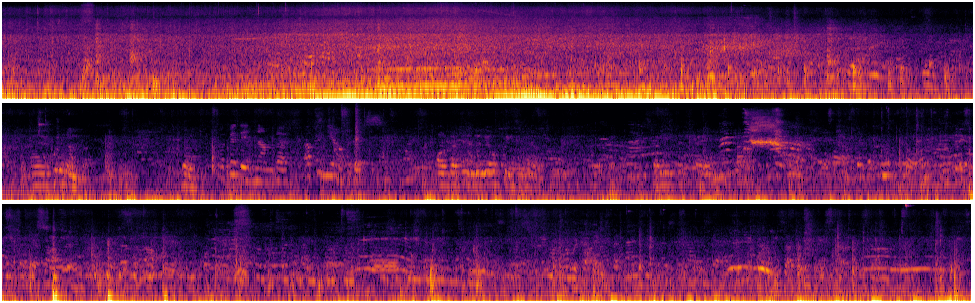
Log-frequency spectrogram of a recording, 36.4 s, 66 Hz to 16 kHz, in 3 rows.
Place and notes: Jacksons of Reading, Jacksons Corner, Reading, UK - Entering the auction at Jackson's of Reading, and attempting to pick up a bidding card
Jacksons of Reading was a family-owned department store in Reading opened in 1875 by Edward Jackson. The store was kept in the family, and traded goods to the public until December 2013. After its closure, in January 2014, all of the old shop fittings and fixtures were offered up for sale by public auction. This is the sound of me entering the auction from King's Walk, going into the labyrinthine system of rooms; and fighting my way to the offices to pick up my bidding card. You can get some sense of the numbers of people who turned up for the auction, in the level of chatter! Recorded on sound professional binaural microphones, stealthily worn in the crowd to document this momentous, collective experience of huge change and loss in the locality. This was recorded at the start of the auction, and various recordings follow in a sequence, documenting some of the historic moments that occurred while I was there, hoping to secure lots 74 and 75 (which I did not do!)
West Berkshire, UK, 4 January 2014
